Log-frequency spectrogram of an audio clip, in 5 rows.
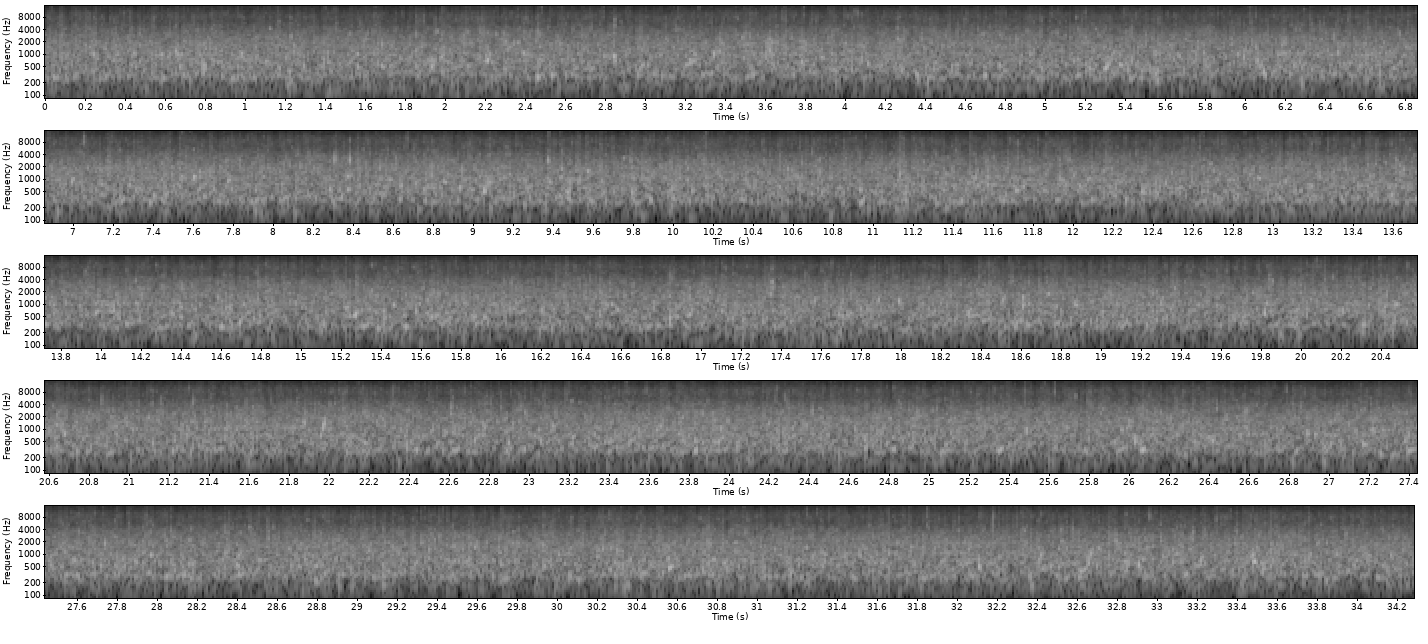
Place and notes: Unnamed Road, Oestrich-Winkel, Deutschland - Äpfelbach - Taunus
Plätschern des Äpfelbach im Taunus - Hinterwald
Oestrich-Winkel, Germany, 20 January 2019, 13:20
